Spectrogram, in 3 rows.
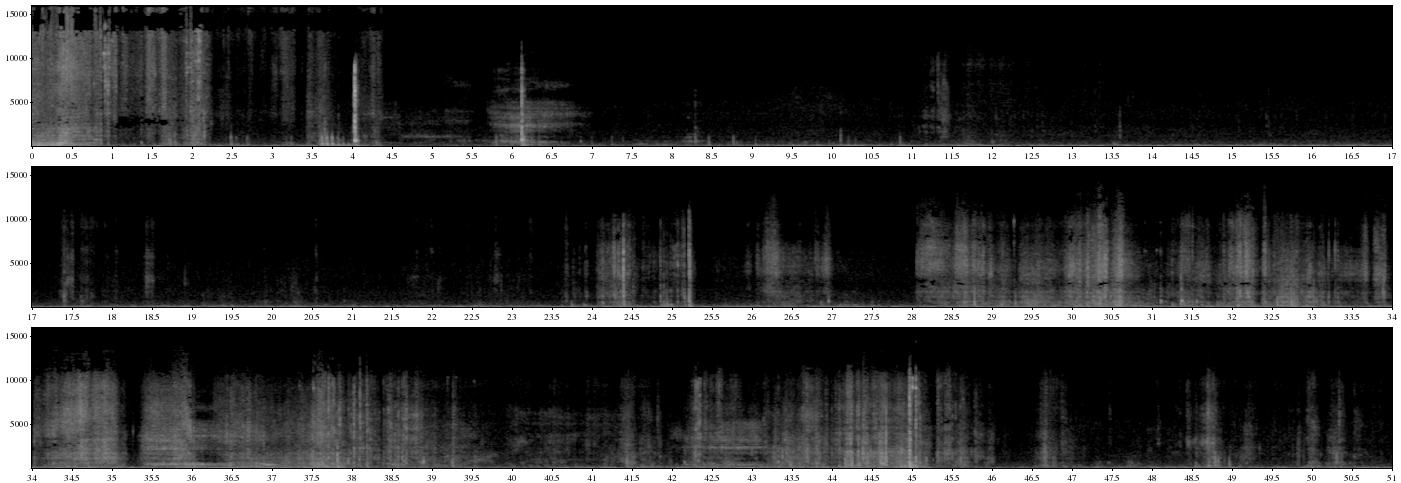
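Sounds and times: handbag zipper being pulled: 0.0 - 1.1
bag rustling: 0.0 - 2.4
faint fabric rustles: 0.0 - 4.6, 8.6 - 13.7, 21.6 - 51.0.

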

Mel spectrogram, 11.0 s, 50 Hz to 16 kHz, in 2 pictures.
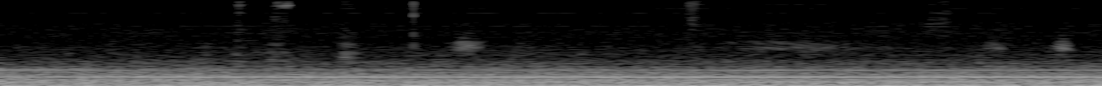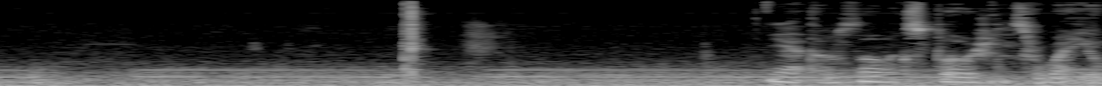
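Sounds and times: faint steady hum-like tone: 0.0 - 11.0.

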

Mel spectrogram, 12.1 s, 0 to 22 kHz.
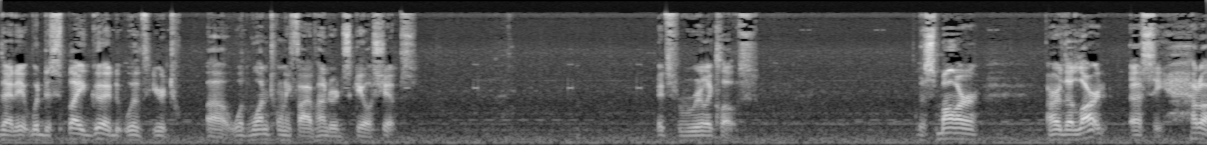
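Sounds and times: faint hum: 0.0 - 12.0
low rumble: 0.0 - 12.0.

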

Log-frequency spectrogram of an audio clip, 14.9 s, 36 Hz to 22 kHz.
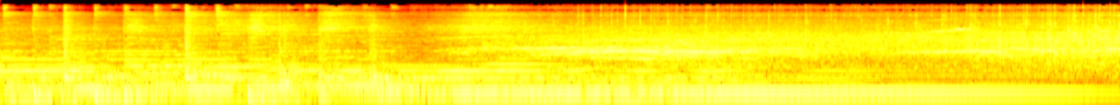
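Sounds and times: audience cheering and whooping: 5.7 - 14.9
applause: 6.7 - 14.9.

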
